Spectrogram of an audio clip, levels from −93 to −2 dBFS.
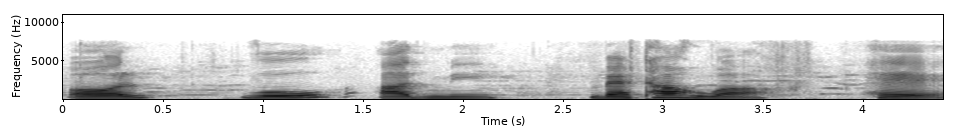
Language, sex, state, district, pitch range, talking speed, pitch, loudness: Hindi, female, Himachal Pradesh, Shimla, 200-250 Hz, 80 wpm, 215 Hz, -18 LUFS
